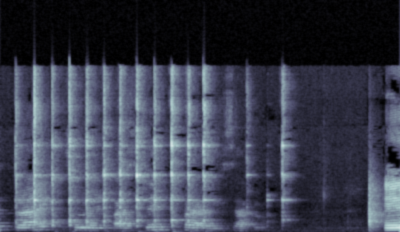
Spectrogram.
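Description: A utensil clinking quickly against a bowl as something is stirred: about five light ringing clicks a second for roughly three seconds, then stopping.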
